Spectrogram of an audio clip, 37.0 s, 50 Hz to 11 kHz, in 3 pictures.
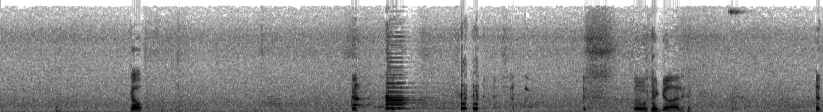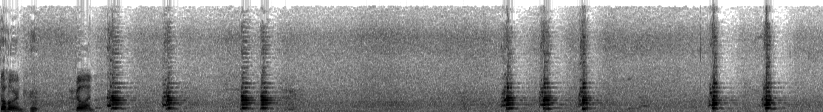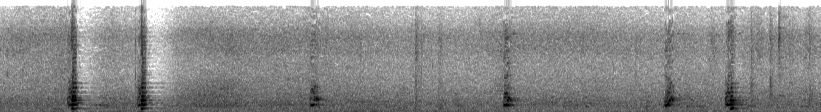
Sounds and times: Vehicle horn, car horn, honking: 5.8s - 6.6s, 14.0s - 15.2s, 15.8s - 16.6s, 19.9s - 21.4s, 23.0s - 24.2s, 25.7s - 26.2s.

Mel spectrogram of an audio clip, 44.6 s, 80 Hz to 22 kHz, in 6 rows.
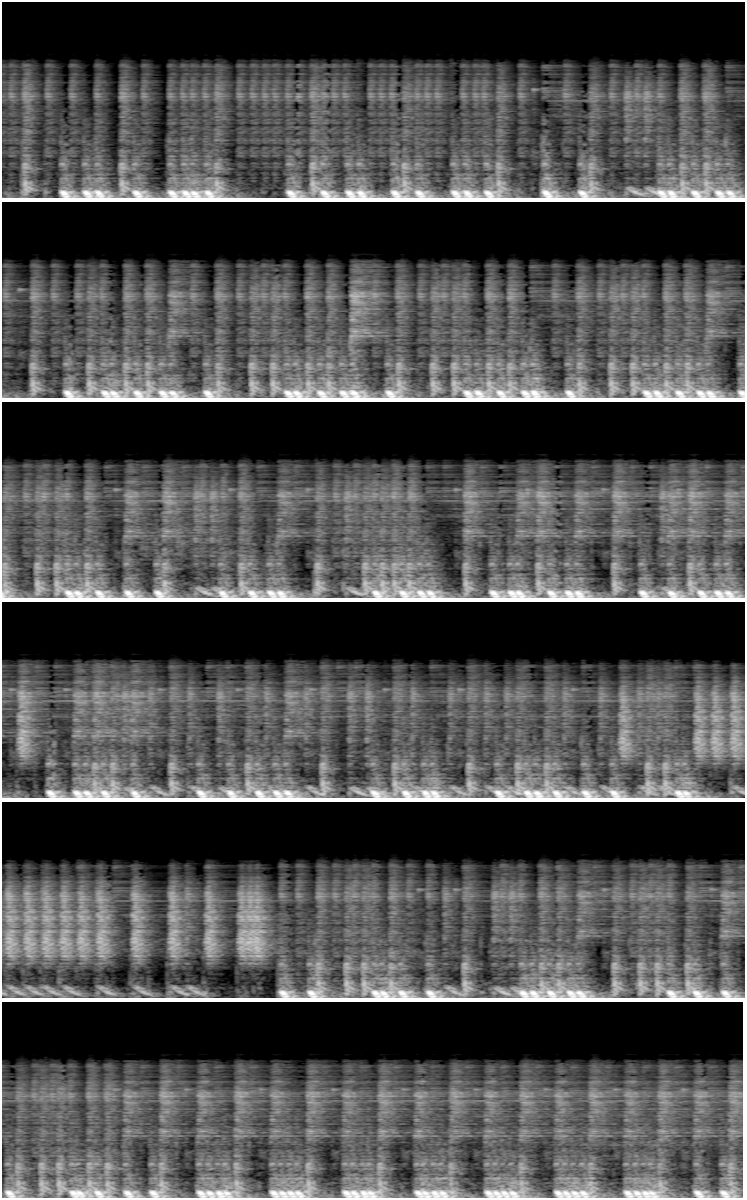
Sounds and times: Drum machine: 0.0s - 44.5s.

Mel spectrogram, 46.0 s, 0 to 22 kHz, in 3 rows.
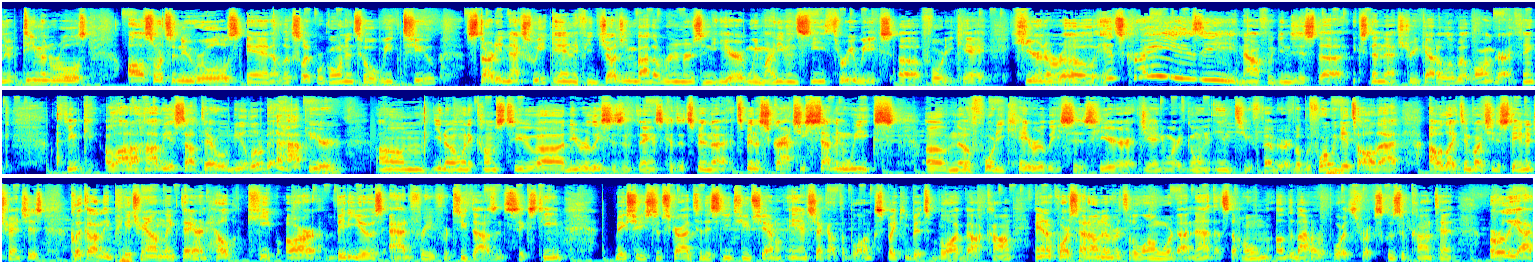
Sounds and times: Music: 0.0s - 45.9s
Speech: 0.0s - 45.9s.

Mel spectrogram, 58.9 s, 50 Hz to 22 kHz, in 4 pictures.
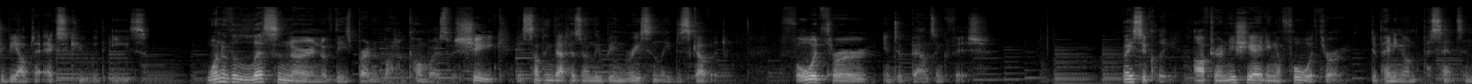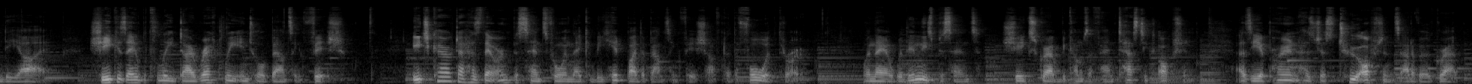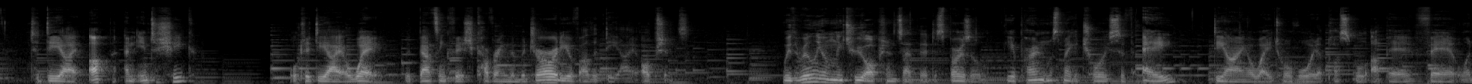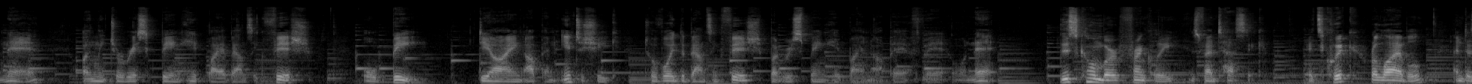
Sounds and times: Speech: 0.0s - 1.5s, 2.1s - 10.0s, 11.2s - 18.2s, 18.8s - 22.8s, 23.4s - 31.4s, 32.3s - 36.4s, 37.3s - 48.4s, 49.0s - 54.2s, 54.8s - 58.8s
Music: 0.0s - 58.8s.

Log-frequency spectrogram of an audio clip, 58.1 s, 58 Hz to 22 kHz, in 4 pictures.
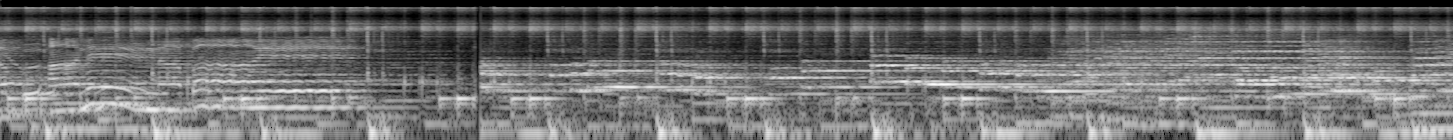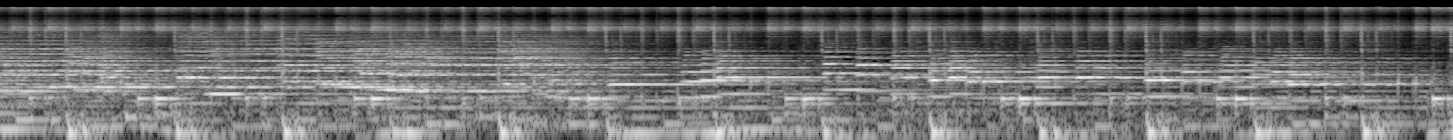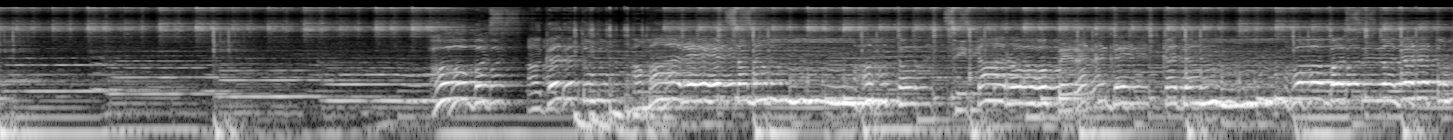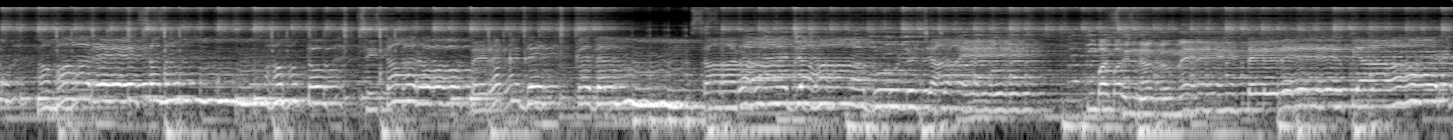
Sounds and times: Music of Bollywood: 0.0s - 58.1s.

